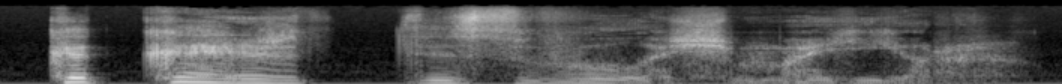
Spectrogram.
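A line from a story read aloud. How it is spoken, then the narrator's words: Exhausted whisper. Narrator (Russian): Из последних сил прошептал лейтенант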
